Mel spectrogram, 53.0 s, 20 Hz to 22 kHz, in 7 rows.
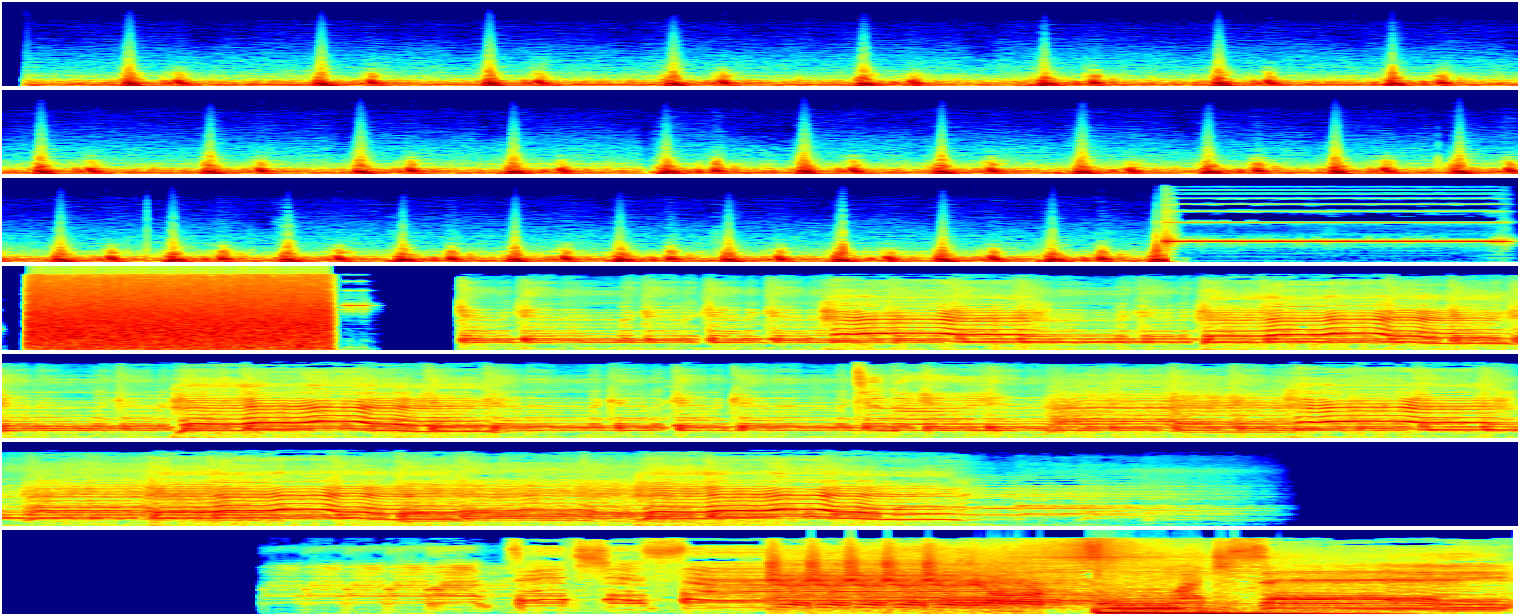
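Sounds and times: low hum: 0.2s - 21.0s, 50.9s - 52.4s
rhythmic low thumping: 0.6s - 21.0s, 50.9s - 52.2s
steady high beep: 21.0s - 24.6s
loud static hiss: 22.9s - 24.4s.

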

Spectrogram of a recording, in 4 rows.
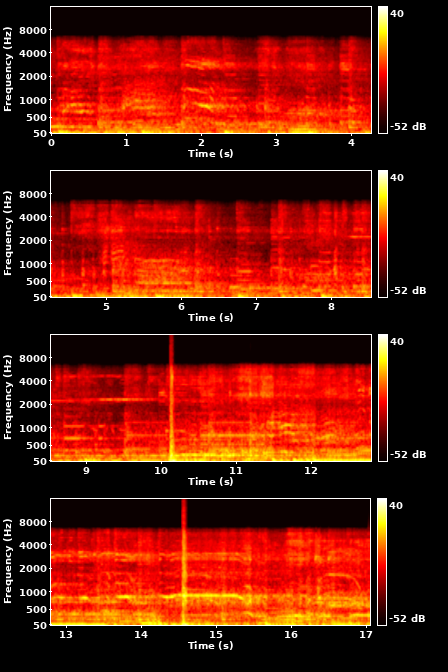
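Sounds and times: man singing: 0.0s - 6.8s, 10.1s - 17.0s
live rock band playing: 0.0s - 17.0s.

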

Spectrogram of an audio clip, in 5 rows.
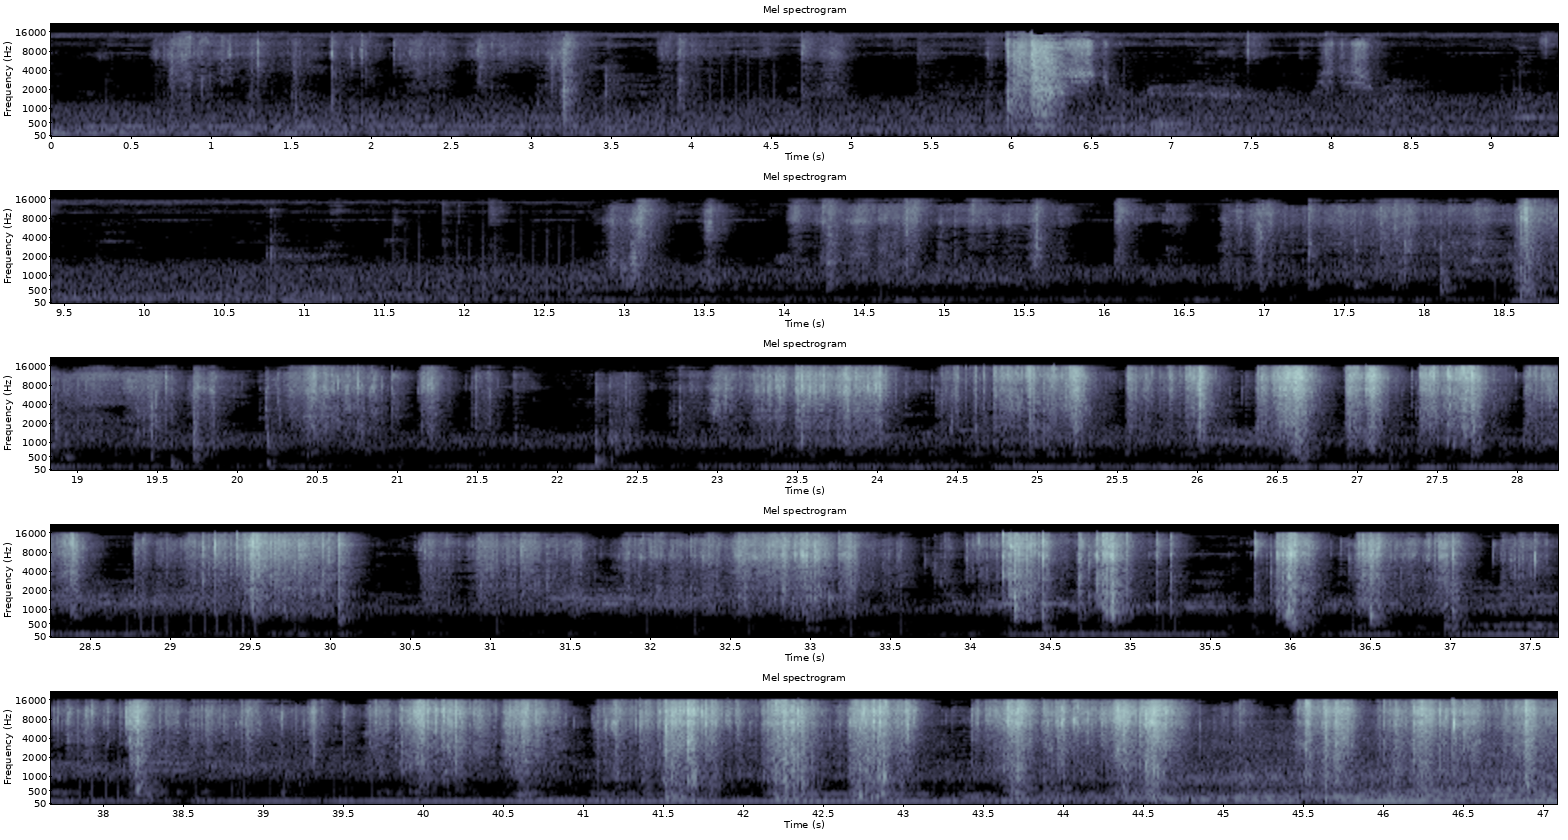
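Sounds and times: plastic film peeled and crinkled: 0.5s - 4.8s, 12.0s - 47.0s.

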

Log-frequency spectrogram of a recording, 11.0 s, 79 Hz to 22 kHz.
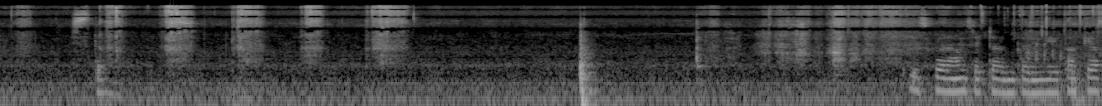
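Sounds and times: spatula scraping on griddle: 1.0s - 4.2s, 7.0s - 9.4s.

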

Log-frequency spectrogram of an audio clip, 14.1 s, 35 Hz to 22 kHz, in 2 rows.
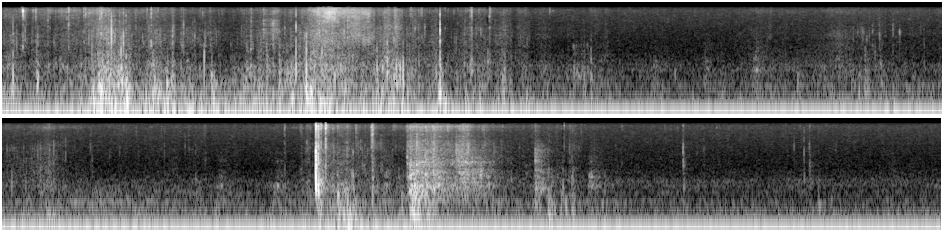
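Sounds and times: fabric rubbing on microphone: 0.0s - 4.2s, 6.0s - 7.9s
scraping rustle: 0.0s - 11.7s.

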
